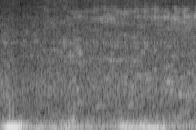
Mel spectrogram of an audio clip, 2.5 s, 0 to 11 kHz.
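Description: Suzuki DA63 4x4 kei truck, lifted four inches and fitted with a stainless bumper, idles with a low, steady engine rumble that swells briefly near the start and again toward the end, close by.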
